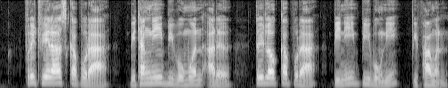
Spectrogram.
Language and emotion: Bodo, neutral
